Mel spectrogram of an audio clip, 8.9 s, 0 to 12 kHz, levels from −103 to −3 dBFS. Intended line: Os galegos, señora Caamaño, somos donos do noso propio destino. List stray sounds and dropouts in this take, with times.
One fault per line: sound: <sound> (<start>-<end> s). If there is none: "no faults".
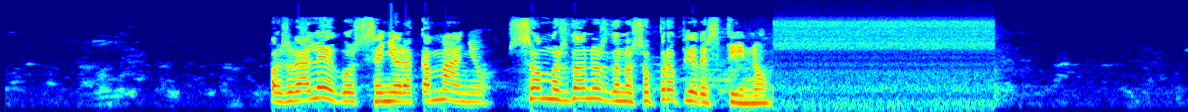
no faults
